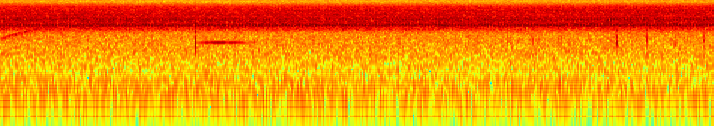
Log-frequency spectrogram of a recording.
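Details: Summer cicada chorus, a constant shrill buzzing drone filling the air without pause; one brief thin bird whistle and a couple of faint chips sound faintly through it.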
